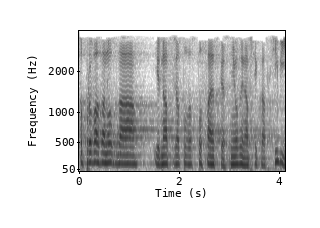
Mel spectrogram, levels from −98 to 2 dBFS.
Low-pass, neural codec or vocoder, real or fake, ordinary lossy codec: 3.6 kHz; none; real; MP3, 24 kbps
